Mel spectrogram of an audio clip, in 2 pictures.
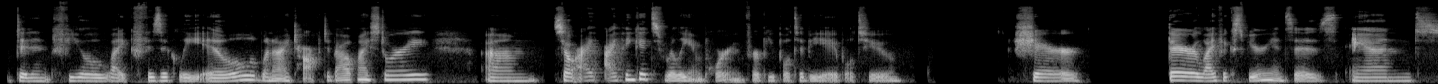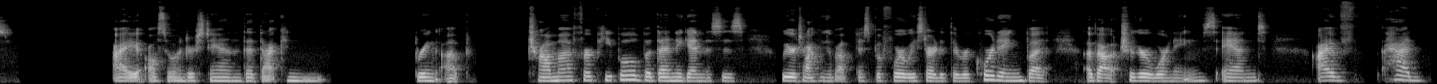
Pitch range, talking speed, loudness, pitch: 155-175 Hz, 130 wpm, -20 LUFS, 165 Hz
